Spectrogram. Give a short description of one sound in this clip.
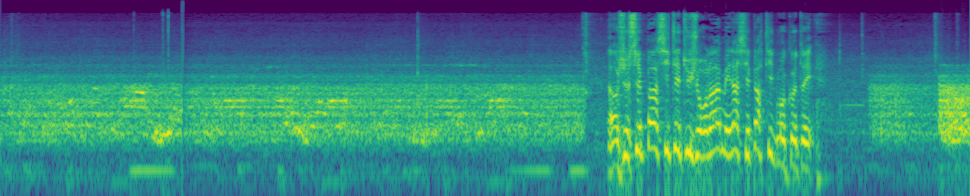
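A radio receiver hisses with steady static.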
